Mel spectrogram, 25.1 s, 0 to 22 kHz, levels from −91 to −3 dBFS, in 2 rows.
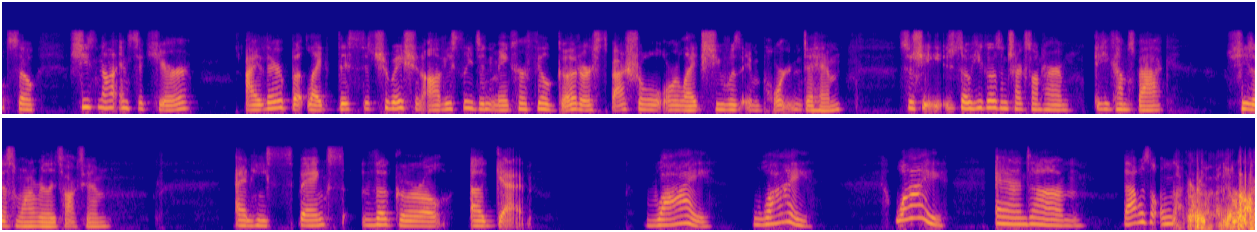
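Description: From 24.24 s, just after "um that was", to the clip's end at 25.07 s, a codec payload misread turns the speech into garbled noise and warble that barely tracks it. Octet-aligned AMR-WB frames are being read as bandwidth-efficient, so every field lands in the wrong place.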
